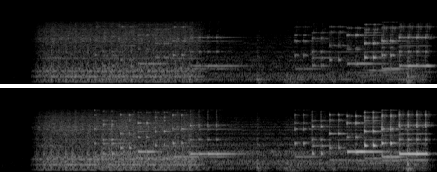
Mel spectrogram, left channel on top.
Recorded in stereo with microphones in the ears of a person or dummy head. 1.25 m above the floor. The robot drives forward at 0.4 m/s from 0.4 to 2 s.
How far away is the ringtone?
About 0.5 m.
